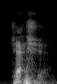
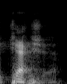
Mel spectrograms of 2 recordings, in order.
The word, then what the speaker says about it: Cheshire: the shack oh God I can't stand our Americans say yeah Cheshire we say Cheshire Americans say Cheshire we're not flipping from Middle Earth I'm not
